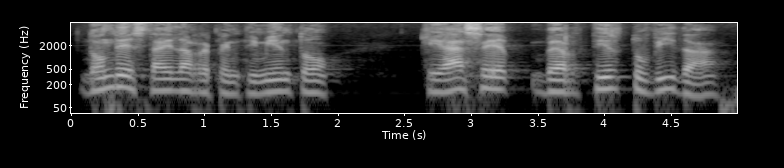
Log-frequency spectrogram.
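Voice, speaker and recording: A man's voice: medium pitch, takes it slowly, warm tone. A man preaching a sermon, reading scripture aloud and asking his listeners pointed questions. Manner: asks the listeners questions, reads scripture with rising force.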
